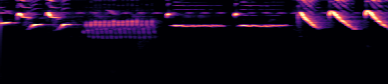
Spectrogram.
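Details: Canary with short chirps, a harsh rasping buzz, two flat level whistles, and three loud descending slurred notes at the end.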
